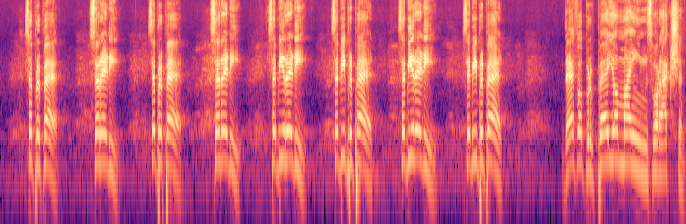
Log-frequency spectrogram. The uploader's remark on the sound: message preached at the Watch Night Service on 31 December 2023 at Revelation Church.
